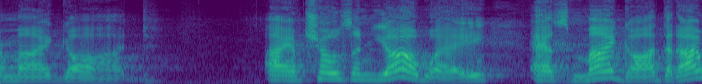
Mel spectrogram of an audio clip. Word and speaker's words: Yahweh: But that tetragrammaton, YHWH, he's saying it's almost certain they pronounced it as Yahweh.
